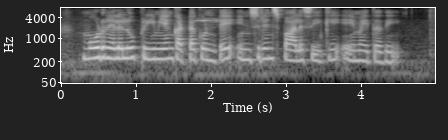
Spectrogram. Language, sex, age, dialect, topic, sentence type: Telugu, female, 36-40, Telangana, banking, question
